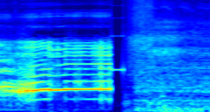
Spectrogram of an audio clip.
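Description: A person's exaggerated mock-crying wail: one loud, high note that drops in pitch at the start, holds steady for about a second, then cuts off suddenly.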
